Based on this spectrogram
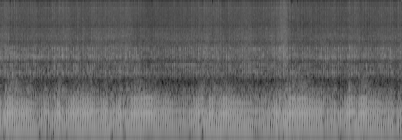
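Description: Low, lumpy idle with an uneven beat and some clatter riding on top; the engine is running rough, cause not clear.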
